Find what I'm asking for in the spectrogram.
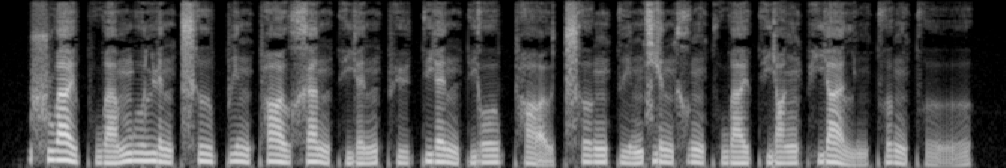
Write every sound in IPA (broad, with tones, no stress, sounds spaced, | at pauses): ʂ w a˥˩ ɪ̯ pʰ w ä˧˥ m u˥ l ɥ ɛ˨ n t͡sʰ ɹ̩˥˧ p i˥˧ n pʰ ɑ˥˧ ʊ̯ x a˥˩ n t̪ʰ j ɛ˧˥ n pʰ y˧˥ t̪ j ɛ˥˩ n t̪ j o˥ ʊ̯ pʰ ɑ̰˨˩ ʊ̯ t͡sʰ ɤ˥ ŋ t̪ i˧˥ n ɕ j ɛ˧ n x ʊ˥˩ ŋ t̪ʰ w a˥ ɪ̯ t̪ʰ j ɑ˥ ŋ pʰ j ä˥˩ l i˩ ŋ t̪ʰ ɤ˥˩ ŋ t̪ʰ ɤ̰˨˩˦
